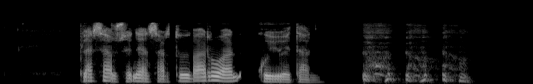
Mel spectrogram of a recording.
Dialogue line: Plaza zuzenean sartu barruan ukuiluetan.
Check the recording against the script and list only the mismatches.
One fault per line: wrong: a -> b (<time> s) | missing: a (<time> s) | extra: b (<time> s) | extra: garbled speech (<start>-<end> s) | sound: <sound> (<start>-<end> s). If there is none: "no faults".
sound: cough (3.6-4.8 s)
